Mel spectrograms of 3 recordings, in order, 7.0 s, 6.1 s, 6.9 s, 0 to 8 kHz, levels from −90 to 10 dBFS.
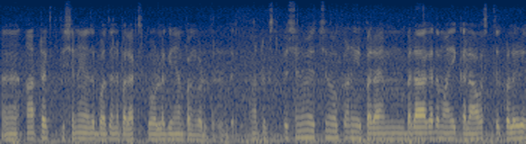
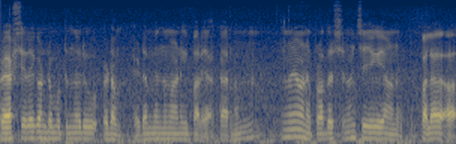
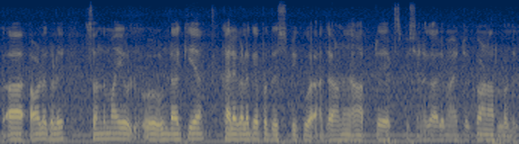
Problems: background sounds at intervals, low volume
